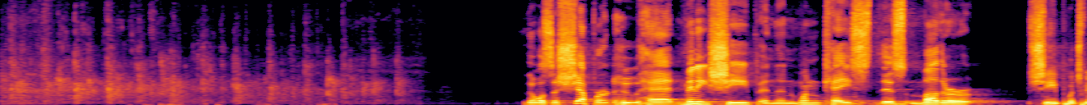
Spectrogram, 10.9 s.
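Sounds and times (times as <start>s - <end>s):
audience clapping hands: 0.0s - 4.6s
speech: 5.3s - 10.8s.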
